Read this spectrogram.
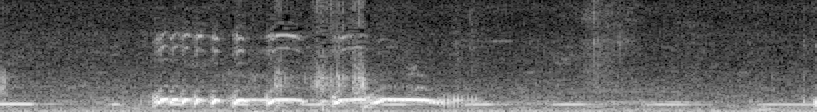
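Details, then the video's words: One brief phrase of zebra dove manggung, among local doves calling back and forth: a bubbly rush of quick coo notes lasting about a second, set between faint drawn-out tones. "Perkutut gacor suara besar MANGGUNG saling sahut dengan perkutut lokal"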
